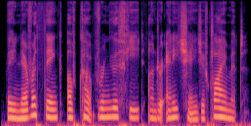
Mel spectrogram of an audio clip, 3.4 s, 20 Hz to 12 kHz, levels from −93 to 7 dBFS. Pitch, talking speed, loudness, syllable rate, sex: 175 Hz, 215 wpm, -18 LUFS, 6.5 syllables/s, female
